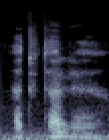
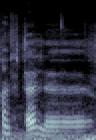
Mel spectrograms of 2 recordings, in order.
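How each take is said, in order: First: It is said in a sensual voice. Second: It is said in a normal voice.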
